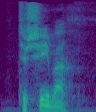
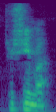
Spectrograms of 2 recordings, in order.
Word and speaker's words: Tsushima: Tsushima. – Tsushima, thank you.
